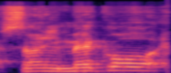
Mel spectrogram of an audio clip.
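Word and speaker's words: McCall: and uh mckl uh Sunny mckl is that how you say his name Mi c h e l yeah sunny mckl and Henderson they both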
